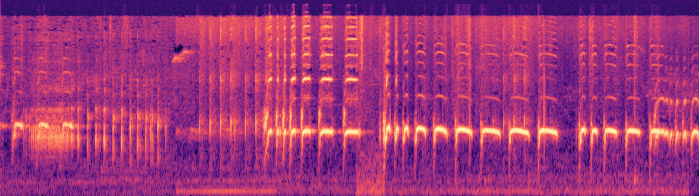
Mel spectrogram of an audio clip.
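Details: Female local zebra dove calling to the male amid answering doves, a lure recording: after softer, busier chirping, a steady series of clear, slightly falling whistled notes repeats about three times per second, with a short thud midway.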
